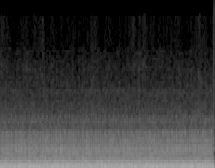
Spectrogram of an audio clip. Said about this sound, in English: I can't believe this tractor's struggling for power.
